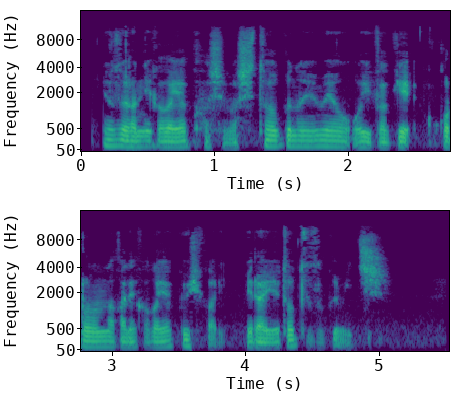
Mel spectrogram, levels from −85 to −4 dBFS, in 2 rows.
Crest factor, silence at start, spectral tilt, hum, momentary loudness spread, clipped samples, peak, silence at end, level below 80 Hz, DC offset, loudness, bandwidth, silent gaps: 22 dB; 0.15 s; -4 dB/octave; none; 5 LU; under 0.1%; -12 dBFS; 0.45 s; -70 dBFS; under 0.1%; -34 LUFS; 11.5 kHz; none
